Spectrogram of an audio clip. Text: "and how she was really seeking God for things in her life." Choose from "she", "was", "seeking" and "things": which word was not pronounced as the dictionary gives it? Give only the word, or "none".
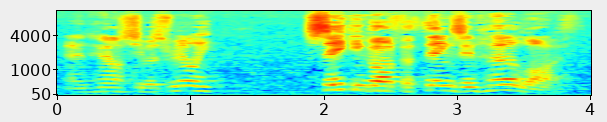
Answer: none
